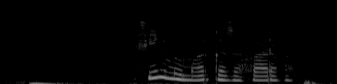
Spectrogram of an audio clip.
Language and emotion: Russian, neutral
